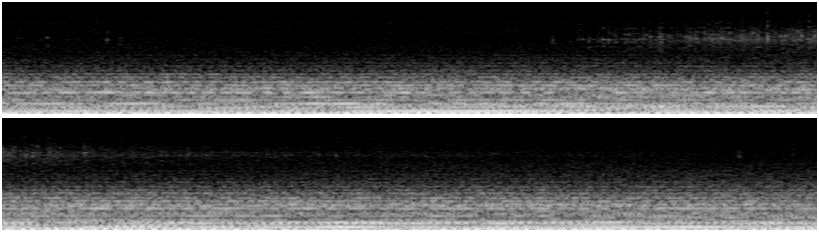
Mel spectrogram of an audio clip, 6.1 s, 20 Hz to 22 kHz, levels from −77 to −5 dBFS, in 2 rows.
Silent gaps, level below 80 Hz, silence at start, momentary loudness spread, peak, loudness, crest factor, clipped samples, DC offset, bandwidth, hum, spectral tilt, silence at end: none; -18 dBFS; 0 s; 3 LU; -4 dBFS; -19 LUFS; 12 dB; under 0.1%; under 0.1%; 6.8 kHz; none; -9.5 dB/octave; 0 s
